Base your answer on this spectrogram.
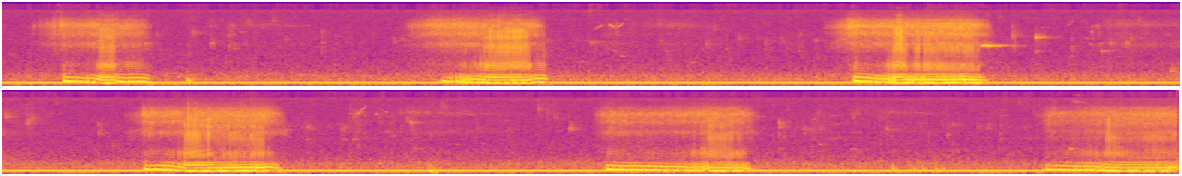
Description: A very tired cat snoring loudly.😊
